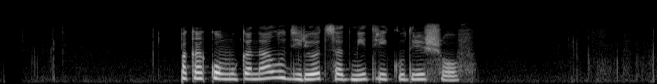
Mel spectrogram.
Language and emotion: Russian, neutral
